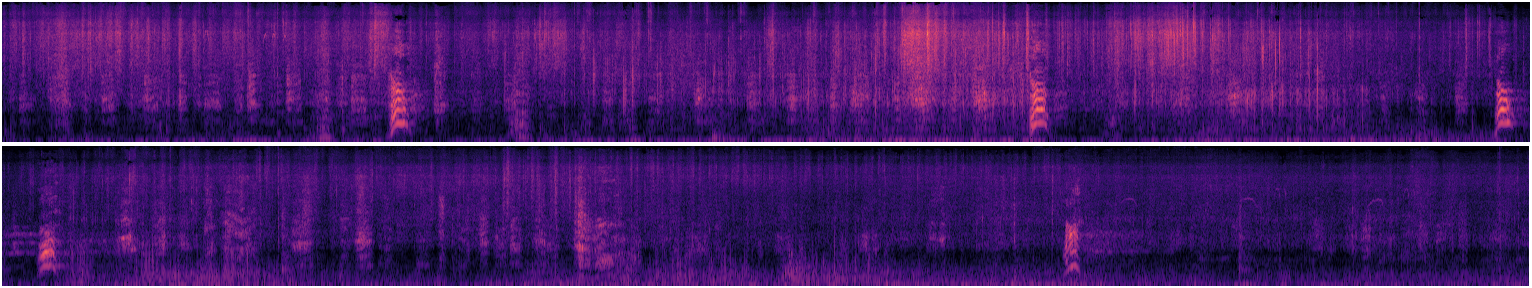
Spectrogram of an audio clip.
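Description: A dog barking: about five single, sharp barks spaced several seconds apart, two of them in quick succession about halfway through, over a steady rushing background.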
